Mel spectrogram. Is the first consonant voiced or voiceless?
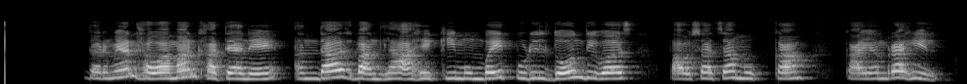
voiced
